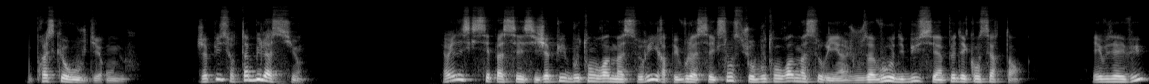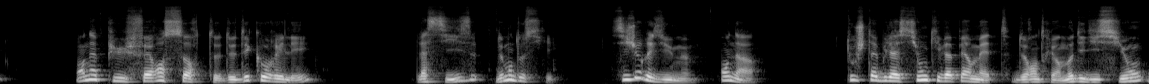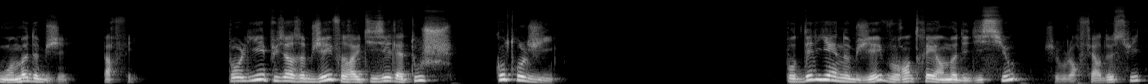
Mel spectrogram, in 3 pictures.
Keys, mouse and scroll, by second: 2.8 Tab, 4.7 right click, 5.4-7.3 middle drag, 10.8-16.0 right drag, 14.8-16.5 middle drag, 16.5 right click.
